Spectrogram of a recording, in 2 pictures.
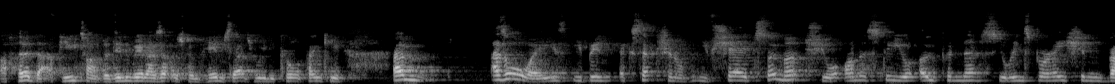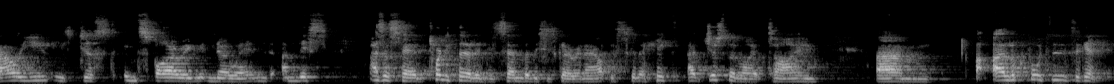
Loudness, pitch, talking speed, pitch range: -26 LUFS, 175 Hz, 190 wpm, 155-195 Hz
